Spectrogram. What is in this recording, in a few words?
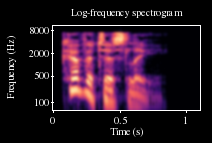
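"covetously", British English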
